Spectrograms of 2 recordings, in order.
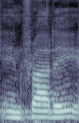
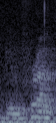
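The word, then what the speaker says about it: Infante: So, Russell, did I pronounce that incorrectly? Frank That was close enough. Infradi? Infrante, I believe. Fronte, okay. And so, yeah, great logo.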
